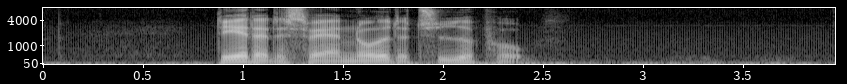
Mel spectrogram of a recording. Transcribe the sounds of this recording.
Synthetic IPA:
d̥e̝æɐɾ̥æd̥e̝sʋæɐnɔ̽ːð̞̩ˠd̥ɑ̈t͡sʰyːð̞ˠɐpʰɒ̽

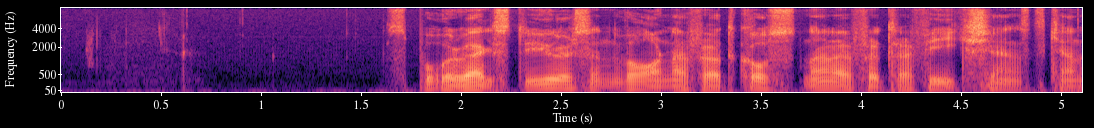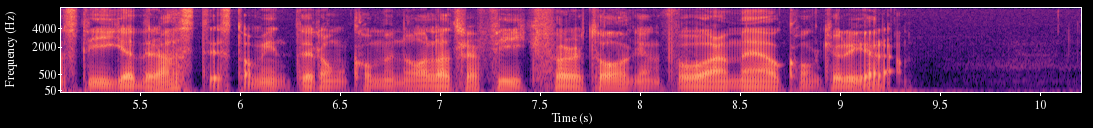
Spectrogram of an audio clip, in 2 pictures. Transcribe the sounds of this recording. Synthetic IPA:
spo̰ːɾvɛɡst̪yːɾəlsənvɑːɳaɾfœɾat̪kʰɔst̪nad̪əɾfœʈʰɾafiːkɕɛ̰nst̪kʰanst̪iːɡad̪ɾast̪ʰɪ̰st̪ʰɔ̰mɪnt̪ʰəd̪ɔmkʰɔmɵnɑːlat̪ʰɾafiːkfœːɾət̪ʰɑːɡənfoːɾvɑːɾamɛɔkʰɔŋkɵɾḛːɾa̰

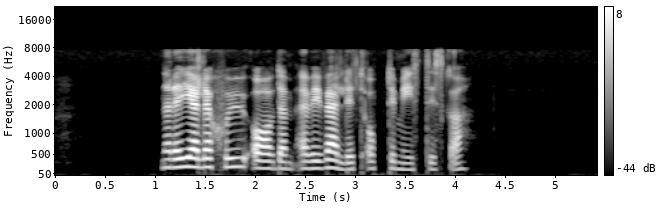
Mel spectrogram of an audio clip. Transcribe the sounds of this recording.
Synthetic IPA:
næɖɛjɛlːəɾɧʉ̟ːʔavd̪ɛmæ̰ɾviːvɛld̪ɪt̪ʰɔpt̪ɪmɪst̪ɪska̰

